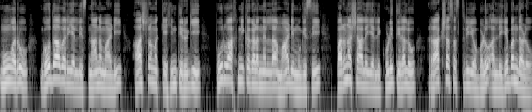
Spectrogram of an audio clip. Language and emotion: Kannada, neutral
